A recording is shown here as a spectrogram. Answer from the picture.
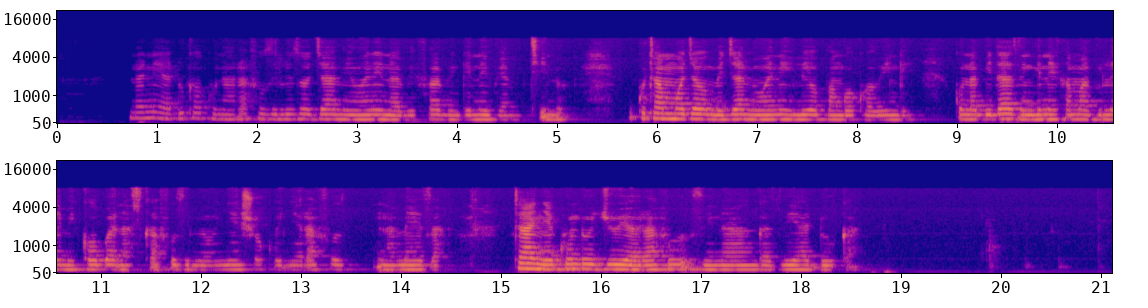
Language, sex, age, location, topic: Swahili, female, 25-35, Nairobi, finance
